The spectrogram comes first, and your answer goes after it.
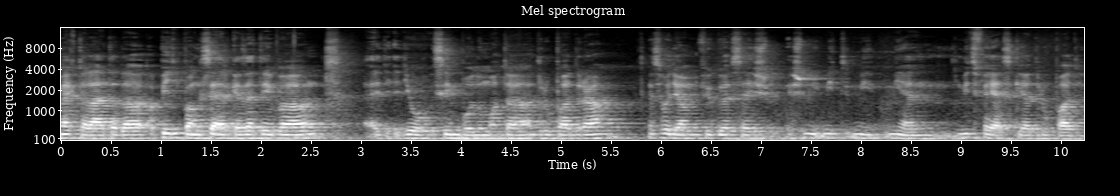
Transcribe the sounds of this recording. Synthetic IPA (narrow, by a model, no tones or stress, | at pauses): mɛkt̪ɒlaːlt̪ɒd̪ɒːpicpɒŋksɛrkɛzɛt̪eːbɛ | ɛɟɛɟjoːsimbolumot̪ɒd̪rupɒd̪rɒ | ɛsho̞ɟɒɱfyɡːøsːɛeːʃeːʃmimit̪mimijɛn | mit̪fɛjɛskiɒd̪rupɒd̪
